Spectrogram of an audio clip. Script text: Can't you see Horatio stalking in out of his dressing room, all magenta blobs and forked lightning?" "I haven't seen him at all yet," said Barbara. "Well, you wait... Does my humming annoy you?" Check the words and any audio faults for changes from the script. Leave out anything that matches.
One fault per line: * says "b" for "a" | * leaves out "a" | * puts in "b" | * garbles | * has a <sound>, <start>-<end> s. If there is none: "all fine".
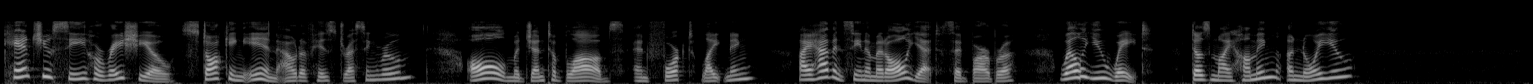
all fine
